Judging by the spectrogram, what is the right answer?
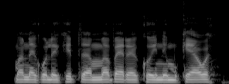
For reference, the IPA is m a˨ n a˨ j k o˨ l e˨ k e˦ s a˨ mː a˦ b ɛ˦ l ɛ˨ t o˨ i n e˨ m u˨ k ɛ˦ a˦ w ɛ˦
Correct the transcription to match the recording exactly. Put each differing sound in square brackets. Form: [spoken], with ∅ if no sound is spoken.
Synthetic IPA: m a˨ n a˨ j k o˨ l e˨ k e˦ [t] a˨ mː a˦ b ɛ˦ [ɾ] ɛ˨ [k] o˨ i n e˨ m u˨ k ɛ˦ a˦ w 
